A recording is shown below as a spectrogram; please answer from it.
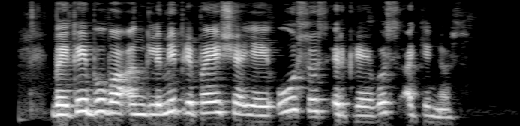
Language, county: Lithuanian, Utena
